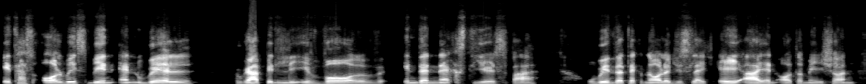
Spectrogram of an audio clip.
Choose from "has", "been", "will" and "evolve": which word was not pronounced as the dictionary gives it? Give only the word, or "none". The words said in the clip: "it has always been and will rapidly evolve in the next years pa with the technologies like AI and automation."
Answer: has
